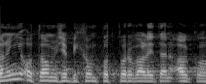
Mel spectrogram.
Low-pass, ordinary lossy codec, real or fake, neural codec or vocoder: 7.2 kHz; MP3, 64 kbps; real; none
